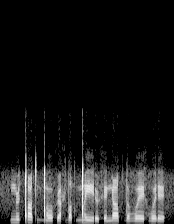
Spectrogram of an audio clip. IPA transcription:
ŋ ə˞ ǃ uː tˤ ŋ͡ǃ ɔː x ə˞ x dˤ e tˤ ŋ͡ǃ eː ɾ ə˞ x ɛ ŋ eː tˤ dˤ o ʁʷ ɛː x ʁʷ ɛ ɾ ɛ

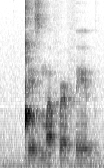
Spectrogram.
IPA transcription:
ǃ ɪ z m ʌ f ə˞ f ɪ b

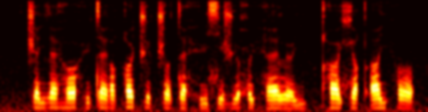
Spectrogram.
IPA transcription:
t͡ʃ æ j l æ ɦ ɔ h y t æ ɾ ɔ q u t͡ʃ ɵ t͡ʃ ɔ t æ h y sʲ æ ʒ y ħ y h æ l œ j | qʰ œ xʲ œ qʼ æ j h ɔ

